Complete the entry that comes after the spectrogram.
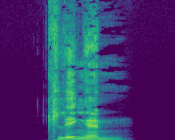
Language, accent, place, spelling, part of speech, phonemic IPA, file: German, Germany, Berlin, klingen, verb, /ˈklɪŋən/, De-klingen.ogg
- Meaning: 1. to ring; to clink 2. to sound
